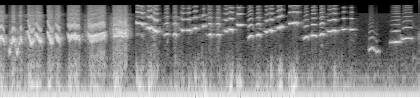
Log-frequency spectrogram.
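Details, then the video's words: White-rumped shama in energetic song recorded as a master for training other songbirds. It opens with a harsh grating rasp, followed by a quick cascade of high, varied chirped and whistled notes. "Suara Burung Murai Batu Super Gacor Untuk Master"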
